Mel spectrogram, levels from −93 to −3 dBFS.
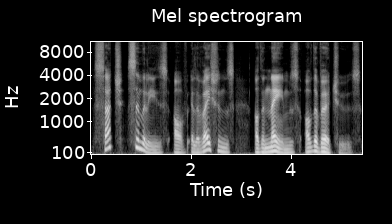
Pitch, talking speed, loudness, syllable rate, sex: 125 Hz, 110 wpm, -19 LUFS, 3.9 syllables/s, male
